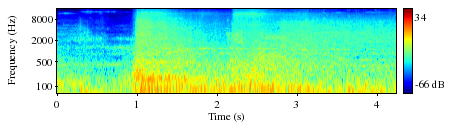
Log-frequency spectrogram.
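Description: A loud magical blast bursts out with a deep rumble.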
